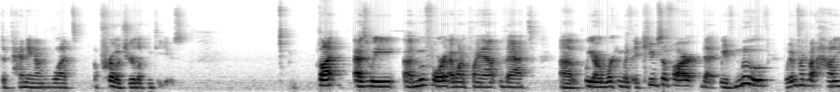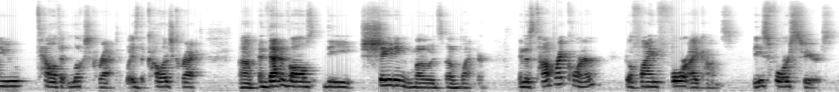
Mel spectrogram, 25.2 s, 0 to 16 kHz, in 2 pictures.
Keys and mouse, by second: 4.7 middle drag, 5.5-7.1 middle drag, 8.6-10.9 middle drag.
